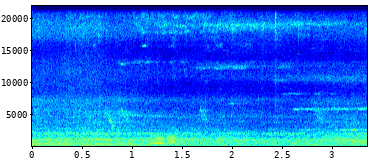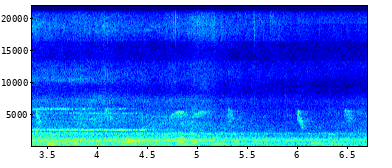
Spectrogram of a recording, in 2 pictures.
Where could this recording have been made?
in a residential area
